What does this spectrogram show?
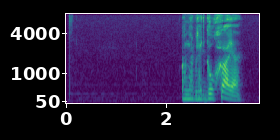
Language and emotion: Russian, angry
